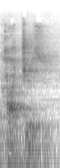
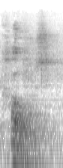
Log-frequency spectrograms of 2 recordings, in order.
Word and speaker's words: Koch: And by the way, and I appreciate the family that they live right down the river, but you don't call them Koches, they're Coes.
